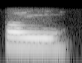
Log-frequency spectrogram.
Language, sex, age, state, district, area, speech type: Odia, female, 30-45, Odisha, Nabarangpur, urban, conversation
